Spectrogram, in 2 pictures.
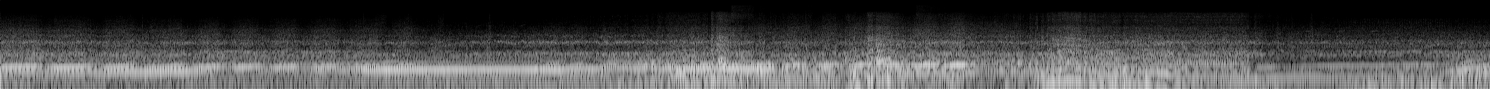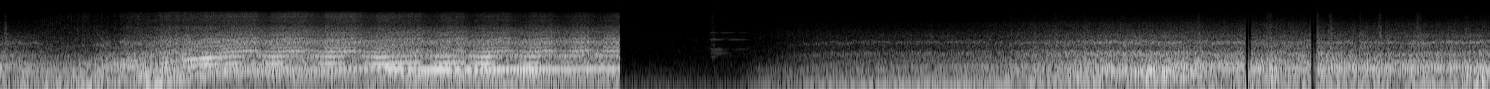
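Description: A car engine revs hard and its pitch rises and falls.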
